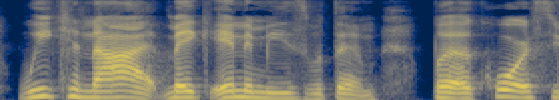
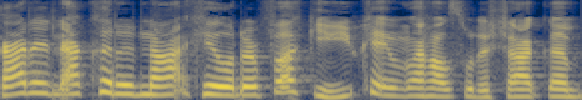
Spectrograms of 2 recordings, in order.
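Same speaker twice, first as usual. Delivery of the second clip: high, fast heated retort; imitated indignant clapback; defiant outburst; 7 semitones higher, faster than usual. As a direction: snap back in mock outrage. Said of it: "she's like".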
